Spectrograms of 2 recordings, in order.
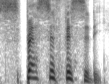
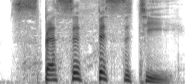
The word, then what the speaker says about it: specificity: Our first word is specificity. Specificity. A little difficult to pronounce, specificity. In fact, many native speakers have trouble pronouncing this word, especially if you say it fast in a sentence.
